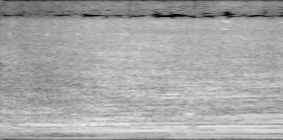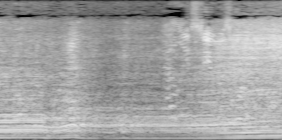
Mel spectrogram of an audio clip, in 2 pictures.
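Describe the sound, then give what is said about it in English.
A motorcycle engine roars loudly, revving steadily with its pitch dipping and climbing again as it passes, while muffled voices sit faintly underneath. “Oh, then he has to rev it up.”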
